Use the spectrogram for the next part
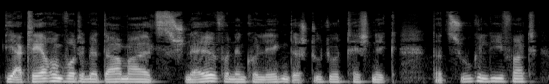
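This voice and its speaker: Husky older man interviewing, formal phrasing. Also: medium pitch, steady tone, moderate pace, darkish tone, no room sound. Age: middle-aged or older. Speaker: interviewer and radio drama department head. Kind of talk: prepared interview introduction and questions.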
